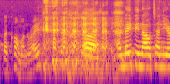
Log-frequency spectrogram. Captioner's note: laughing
